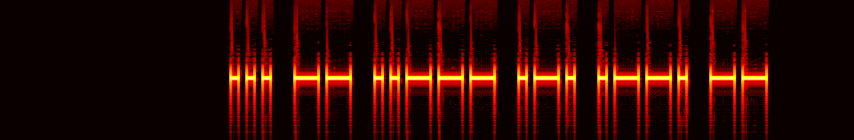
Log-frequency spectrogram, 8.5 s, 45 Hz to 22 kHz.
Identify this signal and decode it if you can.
Morse code, heard as a keyed tone, about 15 wpm, 700 Hz. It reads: SM2RPM
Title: DXCC-100 Call Signs - 6 Characters - Repeated 3x - 15wpm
